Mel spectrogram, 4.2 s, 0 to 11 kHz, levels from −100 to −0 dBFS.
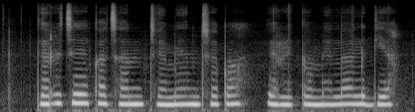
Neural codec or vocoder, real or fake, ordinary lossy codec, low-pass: autoencoder, 48 kHz, 32 numbers a frame, DAC-VAE, trained on Japanese speech; fake; none; 9.9 kHz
